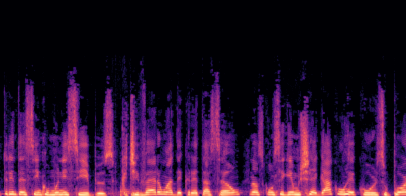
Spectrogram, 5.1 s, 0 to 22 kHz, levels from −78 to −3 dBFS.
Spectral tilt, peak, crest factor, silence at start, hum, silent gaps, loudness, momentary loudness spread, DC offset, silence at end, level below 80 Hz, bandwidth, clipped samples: -5 dB/octave; -2 dBFS; 10 dB; 0.05 s; none; none; -13 LUFS; 4 LU; under 0.1%; 0 s; -54 dBFS; 13 kHz; under 0.1%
